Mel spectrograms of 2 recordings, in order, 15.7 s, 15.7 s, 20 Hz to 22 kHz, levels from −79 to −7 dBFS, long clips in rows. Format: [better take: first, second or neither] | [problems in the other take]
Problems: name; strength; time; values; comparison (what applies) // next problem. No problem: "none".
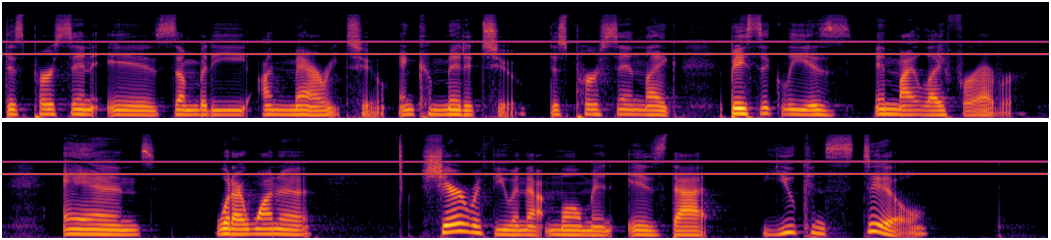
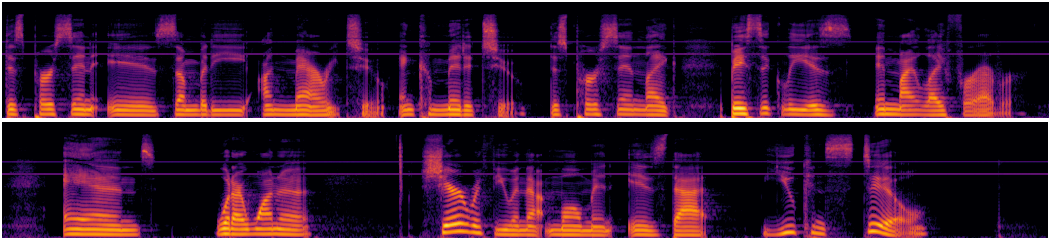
second | high-pitched whine; loud; throughout; 3.5 kHz, 6 dB below the speech; faint in the second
